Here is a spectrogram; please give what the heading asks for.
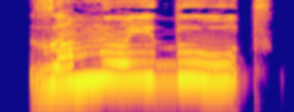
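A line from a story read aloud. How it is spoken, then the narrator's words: Groaning. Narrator (Russian): простонал Альберт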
